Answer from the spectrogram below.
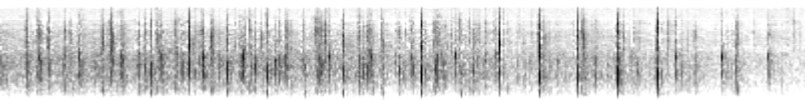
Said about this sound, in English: So how about a round of applause for the entire village that brought these cadets to where they are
